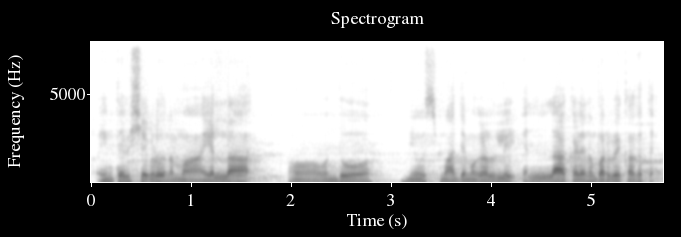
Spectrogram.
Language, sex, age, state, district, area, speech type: Kannada, male, 18-30, Karnataka, Shimoga, rural, spontaneous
